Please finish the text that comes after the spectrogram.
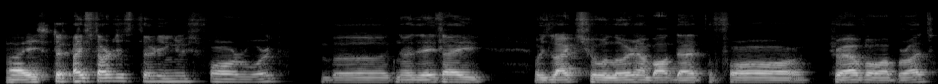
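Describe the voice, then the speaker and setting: A man, a student speaking careful, halting English over a video call. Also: fairly low pitch, little pitch movement, mellow. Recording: echoey room audio.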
